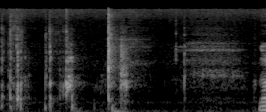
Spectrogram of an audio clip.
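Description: Plastic screw-top lid being twisted off a clear plastic bait jar: a quick run of light clicks in the first second, then quieter.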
